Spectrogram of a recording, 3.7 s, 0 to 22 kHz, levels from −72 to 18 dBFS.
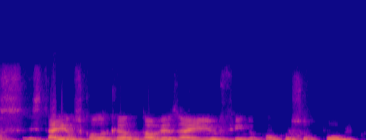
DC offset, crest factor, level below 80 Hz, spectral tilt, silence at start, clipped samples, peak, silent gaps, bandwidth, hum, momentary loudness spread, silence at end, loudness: under 0.1%; 14 dB; -62 dBFS; -6 dB/octave; 0 s; under 0.1%; -8 dBFS; none; 12 kHz; none; 10 LU; 0.1 s; -22 LUFS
